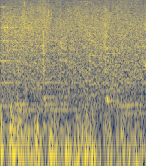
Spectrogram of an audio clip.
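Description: Wind buffeting the microphone as a fluctuating low rumble, with leaves and undergrowth rustling.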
